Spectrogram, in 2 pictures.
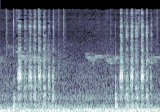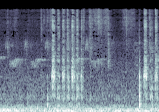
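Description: Edge of a casino chip scratching the coating off a paper scratch-off lottery ticket: three short bursts of quick rasping strokes, a couple of seconds apart.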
